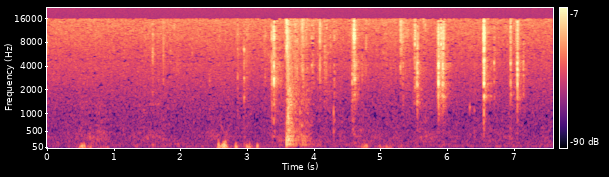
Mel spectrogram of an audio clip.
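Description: A solid white bar of soap, held in the palm, is shaved with a steel utility knife blade into curled strips. About sixteen quiet, irregularly spaced strokes mix soft low thumps with crisp, bright scraping shaves that cut off quickly.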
